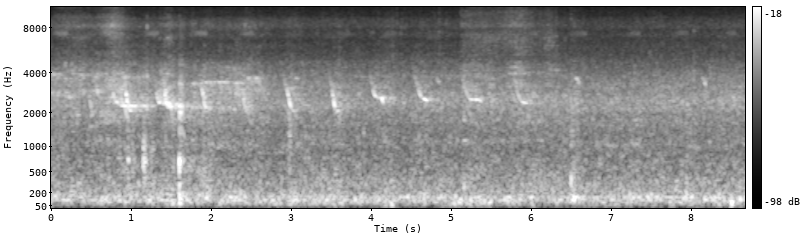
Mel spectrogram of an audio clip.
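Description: Faint bird chirping: a run of short, falling high chirps about twice a second, fading out after about five seconds, over quiet outdoor background noise.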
